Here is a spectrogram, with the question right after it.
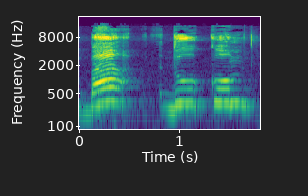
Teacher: Dia keluar dekat tekak, bukan dekat hidung. Ingat. Dan dia ada lemak sikit.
